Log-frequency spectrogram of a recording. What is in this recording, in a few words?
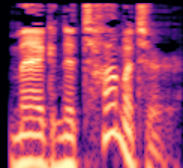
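"magnetometer", British English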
